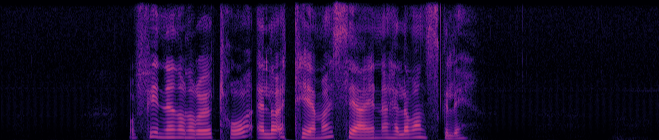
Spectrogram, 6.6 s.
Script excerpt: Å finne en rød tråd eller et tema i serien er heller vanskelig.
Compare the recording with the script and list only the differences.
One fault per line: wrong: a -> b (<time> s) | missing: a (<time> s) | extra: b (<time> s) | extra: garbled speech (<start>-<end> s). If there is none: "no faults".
extra: en (1.8 s)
